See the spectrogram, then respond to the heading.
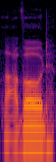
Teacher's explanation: La'avod, the ein lowers the vowel.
